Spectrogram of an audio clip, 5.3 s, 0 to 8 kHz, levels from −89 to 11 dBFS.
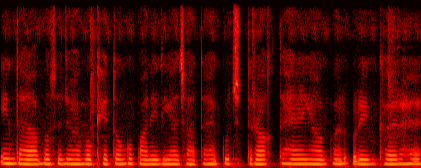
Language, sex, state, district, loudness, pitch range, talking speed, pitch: Urdu, female, Andhra Pradesh, Anantapur, -35 LUFS, 210-220 Hz, 240 wpm, 215 Hz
